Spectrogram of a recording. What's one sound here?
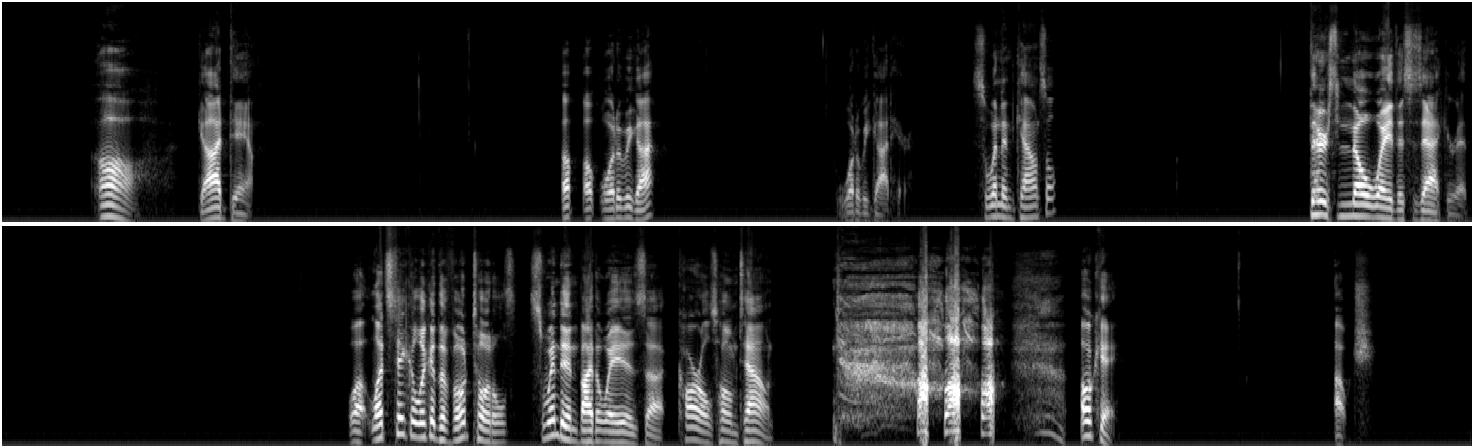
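A man speaks through a microphone in short bursts with pauses.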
